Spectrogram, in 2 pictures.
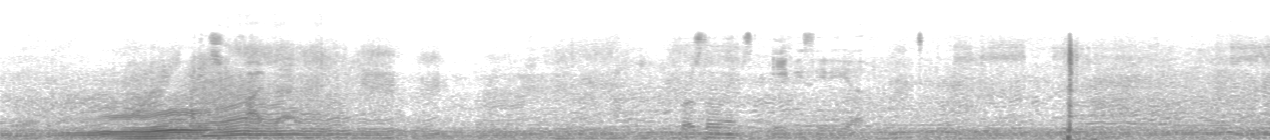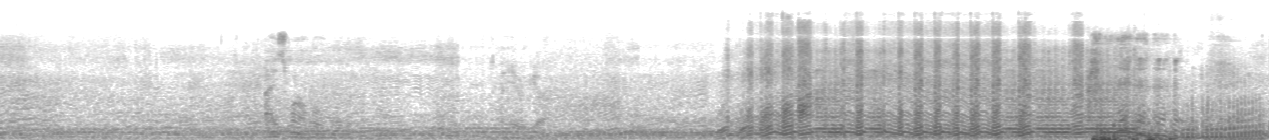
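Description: Motorcycle engines rev loudly close by.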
